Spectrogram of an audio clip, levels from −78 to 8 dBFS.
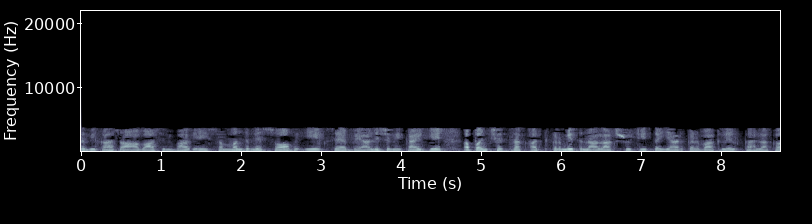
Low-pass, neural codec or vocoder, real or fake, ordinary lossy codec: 3.6 kHz; none; real; MP3, 16 kbps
